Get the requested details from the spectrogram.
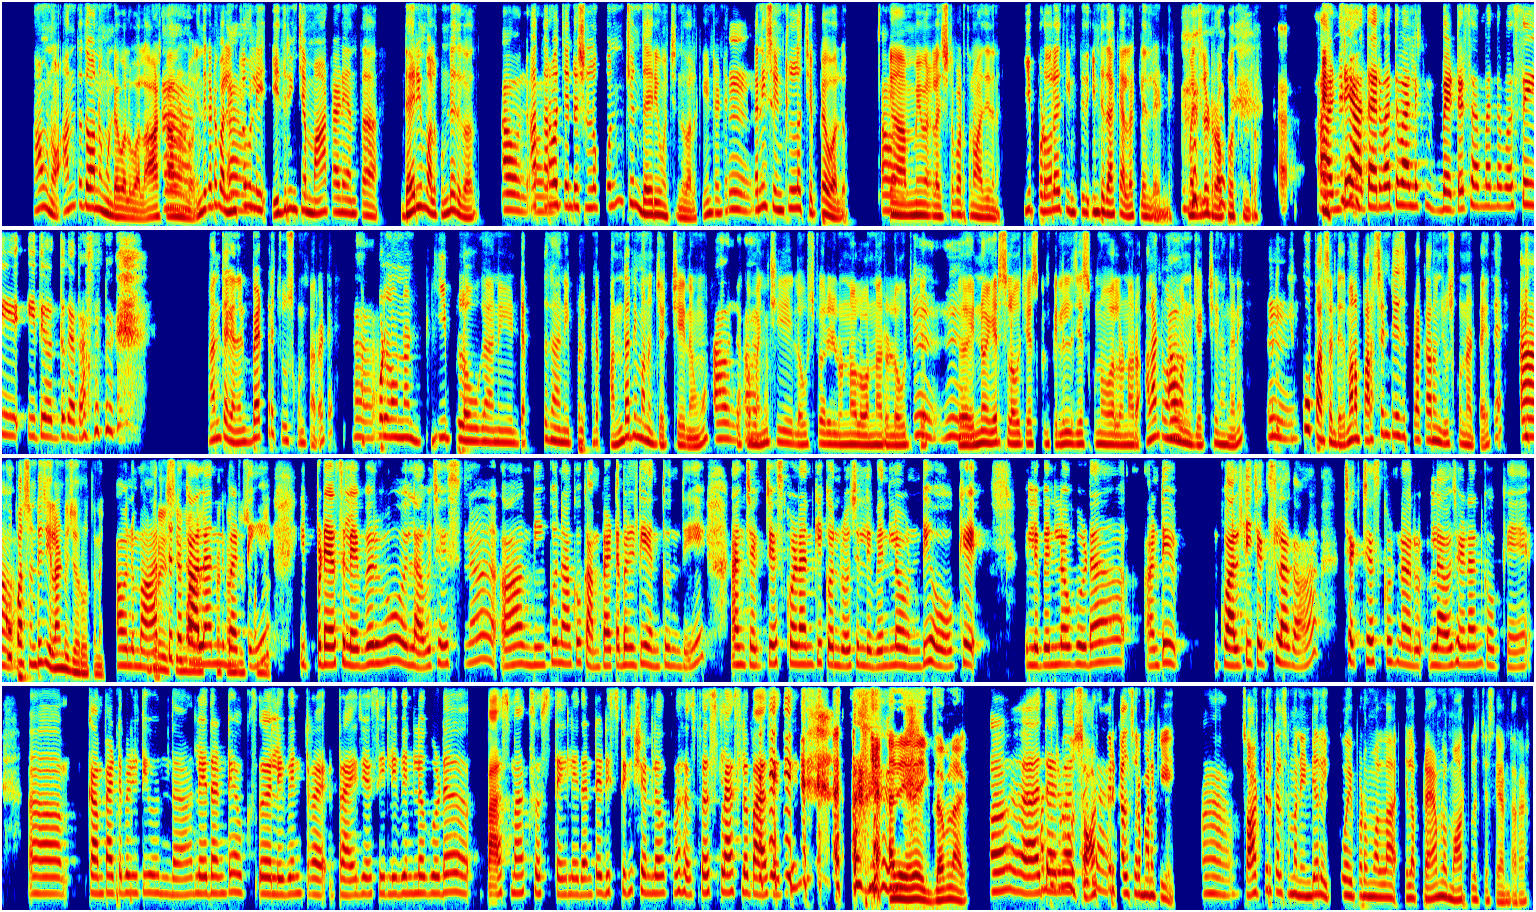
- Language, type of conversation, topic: Telugu, podcast, ప్రతి తరం ప్రేమను ఎలా వ్యక్తం చేస్తుంది?
- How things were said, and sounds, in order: in English: "జనరేషన్‌లో"; tapping; laugh; in English: "డ్రాప్"; chuckle; in English: "బెటర్"; laugh; in English: "బెటర్"; in English: "డీప్‌లవ్"; in English: "డెప్త్"; in English: "జడ్జ్"; in English: "లవ్"; in English: "ఇయర్స్ లవ్"; in English: "జడ్జ్"; in English: "పర్సెంటేజ్"; in English: "పర్సెంటేజ్"; in English: "పర్సెంటేజ్"; in English: "లవ్"; in English: "కంపాటబిలిటీ"; in English: "చెక్"; in English: "లివ్‌ఇన్‌లో"; in English: "లివ్‌ఇన్‌లో"; in English: "క్వాలిటీ చెక్స్‌లాగా చెక్"; in English: "లవ్"; in English: "కంపాటబిలిటీ"; cough; in English: "లివ్‌ఇన్ ట్రై ట్రై"; in English: "లివ్‌ఇన్"; in English: "పాస్ మార్క్"; in English: "డిస్టింక్షన్‌లో ఫస్ ఫస్ట్ క్లాస్‌లో"; laugh; in English: "ఎగ్సామ్‌లాగా"; chuckle; in English: "సాఫ్ట్‌వేర్ కల్చర్"; in English: "సాఫ్ట్‌వేర్ కల్చర్"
